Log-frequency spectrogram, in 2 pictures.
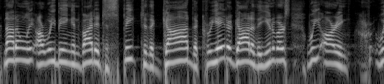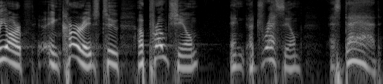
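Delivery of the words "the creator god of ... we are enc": ordinary talk, nothing marked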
